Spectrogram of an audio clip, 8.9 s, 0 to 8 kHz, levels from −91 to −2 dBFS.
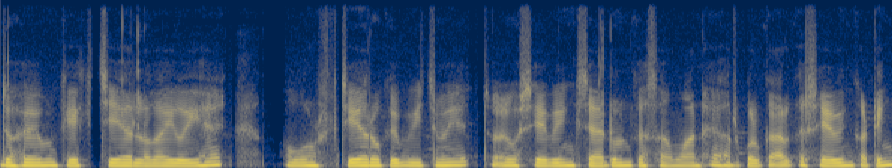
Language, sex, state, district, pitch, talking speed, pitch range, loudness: Hindi, male, Uttar Pradesh, Muzaffarnagar, 145 Hz, 190 wpm, 140-150 Hz, -16 LUFS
